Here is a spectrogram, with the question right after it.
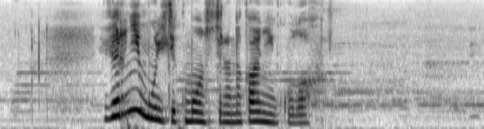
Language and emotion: Russian, neutral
